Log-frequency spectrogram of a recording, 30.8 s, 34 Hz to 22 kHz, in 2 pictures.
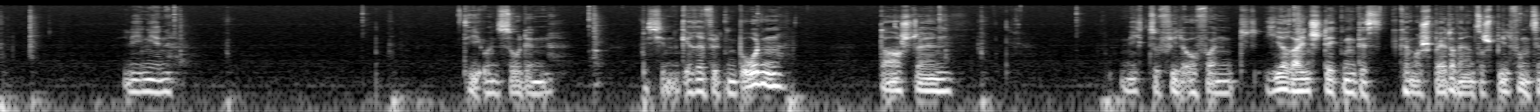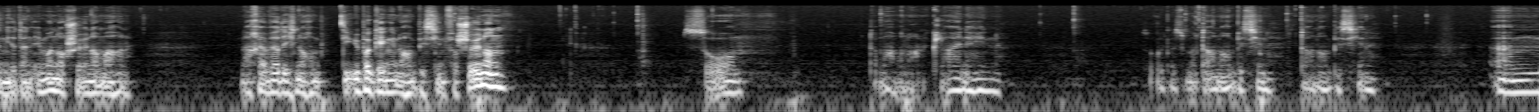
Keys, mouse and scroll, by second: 3.5-5.4 drag, 7.4-9.4 drag, 10.6-12.3 drag, 15.1-16.8 drag, 19.8-21.4 drag, 24.1-26.0 drag, 27.1-29.8 drag.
